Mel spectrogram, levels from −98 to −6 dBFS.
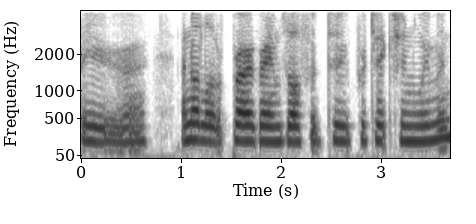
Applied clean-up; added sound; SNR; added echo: neural mask model Resemble Enhance denoiser.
